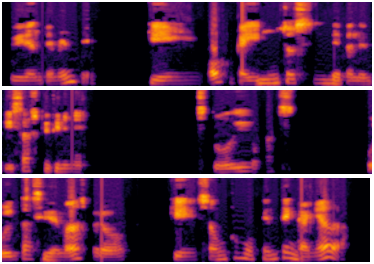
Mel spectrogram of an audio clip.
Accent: Madrid, Community of Madrid, Spain; O sea, yo soy de Madrid y evidentemente estoy en contra de la independencia de Cataluña

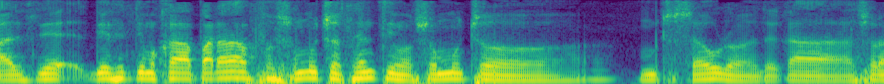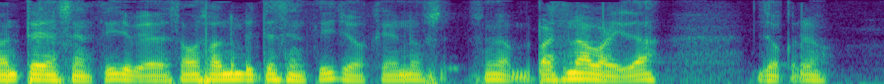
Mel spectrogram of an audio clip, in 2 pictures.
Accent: Madrid, Community of Madrid, Spain; como ciudadano español y madrileño

